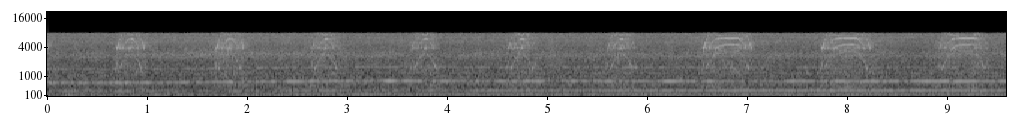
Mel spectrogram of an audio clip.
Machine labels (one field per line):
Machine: slide rail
